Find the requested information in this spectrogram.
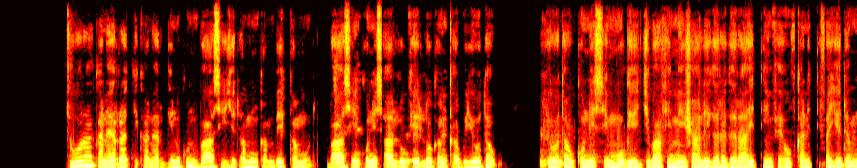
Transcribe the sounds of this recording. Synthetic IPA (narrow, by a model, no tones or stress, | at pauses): suːɾaːkɐnɐɪrːɐt̪ːɪkɐnɐɾɡɪnʊkʊnbaːsiːd͡ʒɛᶑɐmʊŋkɐnbe̞ːkːɐmuːᶑɐ̥baːs̬iːŋkʊnɪsaːlːuːkʰe̞ːlːoːkɐŋkʼɐbʊjo̞ːt̪ɐʔʊ̥ | jo̞ːt̪ɐʔʊkʊnɪsɪ̰mːo̞ːɡe̞ːd͡ʒːɪbaːfɪme̞ːʃaːle̞ːɡɐɾɐɡɐɾaːɪt̪ːiːnfɛʔuːfkɐnɪt̪ːɪ̥fɐjːɐd̪ɐmnʊ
